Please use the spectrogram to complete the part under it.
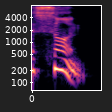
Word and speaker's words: son: Filho é son sun. É bem similar né, à pronúncia de sol, que é sun, só que com U. Né? Então com a letter U. Só que este filho aqui, a pronúncia ela é a mesma, só que é com a letra O. Então em inglês, O, letter O. E se pronuncia son.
